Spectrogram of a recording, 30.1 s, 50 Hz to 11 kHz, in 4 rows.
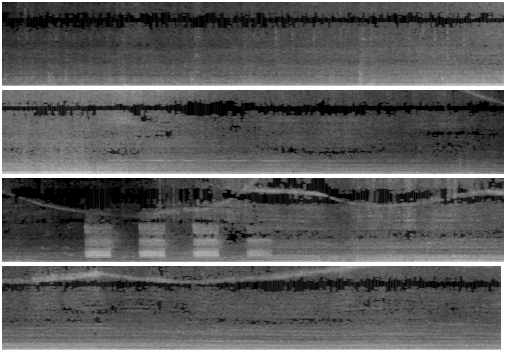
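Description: John Deere 770G motor grader's diesel engine running as it plows snow, with a broad scraping rush from the blade pushing snow along the road. A little past halfway, its backup alarm sounds four short beeps. The engine grows louder toward the end.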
